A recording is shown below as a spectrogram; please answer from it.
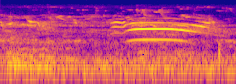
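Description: One drawn-out animal cry lasting about a second, starting a little past the middle, its pitch rising slightly and falling away at the end, over faint bird chirping.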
